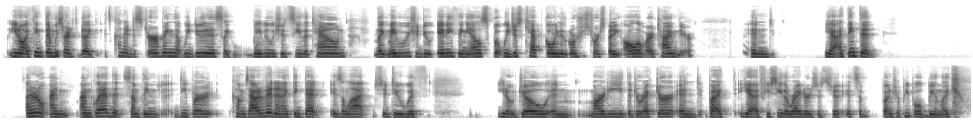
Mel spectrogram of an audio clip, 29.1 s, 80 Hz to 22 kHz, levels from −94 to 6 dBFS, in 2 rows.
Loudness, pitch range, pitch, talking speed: -19 LUFS, 195-225 Hz, 210 Hz, 205 wpm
